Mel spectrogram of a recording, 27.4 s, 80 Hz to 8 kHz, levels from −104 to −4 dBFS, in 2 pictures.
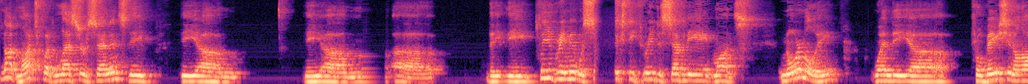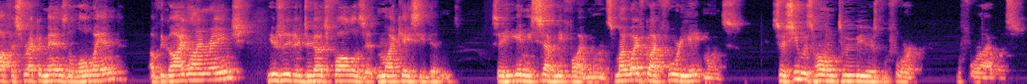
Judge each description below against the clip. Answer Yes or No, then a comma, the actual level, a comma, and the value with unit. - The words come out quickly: No, average, 140 wpm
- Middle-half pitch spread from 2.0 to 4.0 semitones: Yes, average, 3.1 semitones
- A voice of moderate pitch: Yes, medium, 155 Hz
